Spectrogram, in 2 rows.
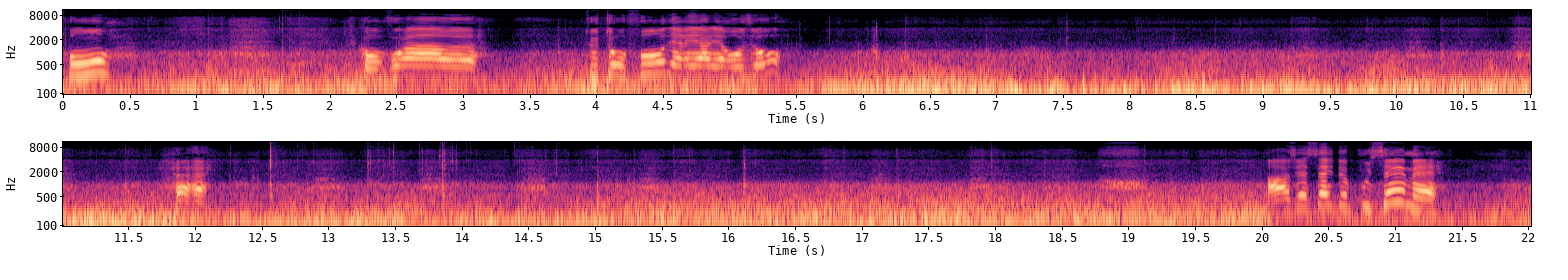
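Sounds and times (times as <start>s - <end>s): inline skate wheels on asphalt: 0.0s - 22.0s
wind buffeting microphone: 0.0s - 22.0s.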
